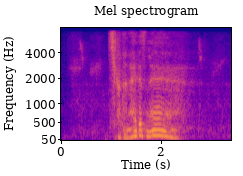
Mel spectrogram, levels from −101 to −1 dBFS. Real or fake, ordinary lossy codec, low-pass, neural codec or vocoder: fake; AAC, 32 kbps; 7.2 kHz; codec, 16 kHz, 2 kbps, FunCodec, trained on Chinese and English, 25 frames a second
